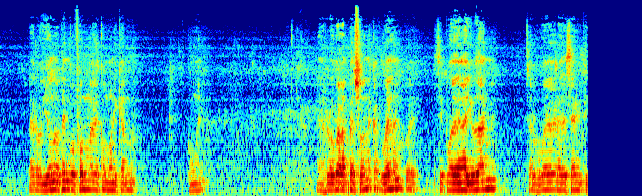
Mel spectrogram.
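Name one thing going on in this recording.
An elderly man speaks calmly and close by, in bursts with pauses.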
